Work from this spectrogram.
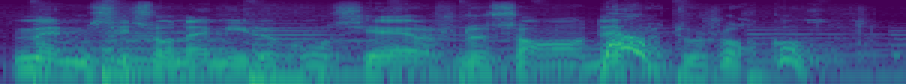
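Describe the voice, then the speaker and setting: Lively male children's cartoon narrator. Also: mid-range voice, normal speed, loud music behind the voice.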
